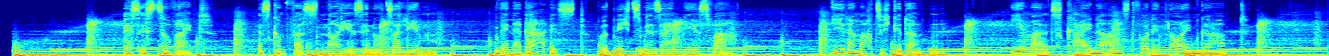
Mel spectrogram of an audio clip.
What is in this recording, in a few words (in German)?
sanft feminin gedankenstimme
